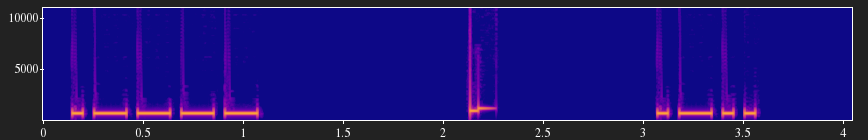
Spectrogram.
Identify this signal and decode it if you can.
Morse code, heard as a keyed tone, about 22 wpm, 700 Hz. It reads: 1 L
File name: Single-Letter-Number-22wpm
